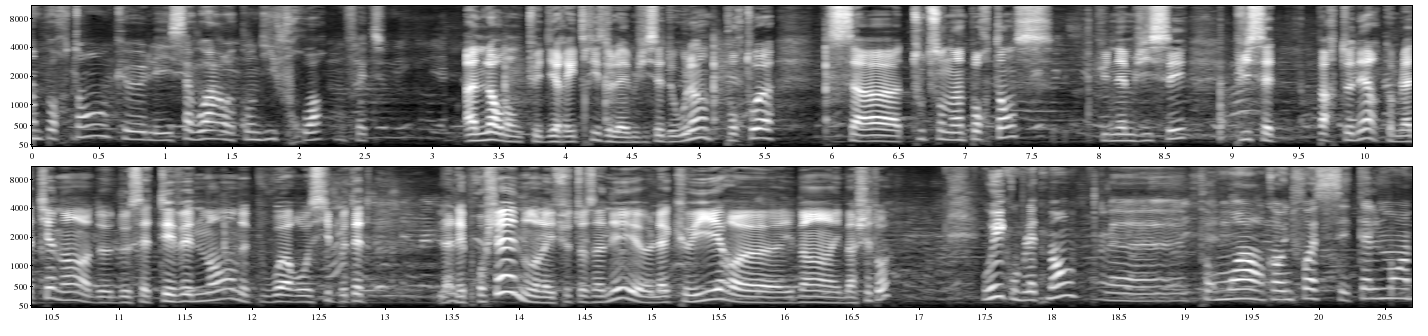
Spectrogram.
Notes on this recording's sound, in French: Festival "Agitons Nos Idées" Conférences Gesticulées. L’émission de radiophonique, présente sur le dernier jour de festival à la MJC Saint-Just, a rassemblée au micro plusieurs invité.es comme des gesticulant.es programmé.es sur le festival, les organisateur.trices de l’événement ou encore un collectif de clowns !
